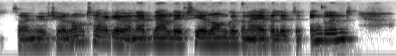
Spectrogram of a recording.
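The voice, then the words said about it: English accent. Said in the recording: “I'm from England ... I don't know why the accent has stuck, but it has.”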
